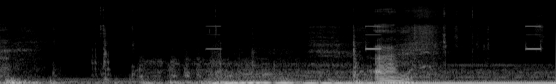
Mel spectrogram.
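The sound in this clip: Car driving, with a steady low engine and road rumble that grows noticeably louder and fuller about two seconds in and stays even after that.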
